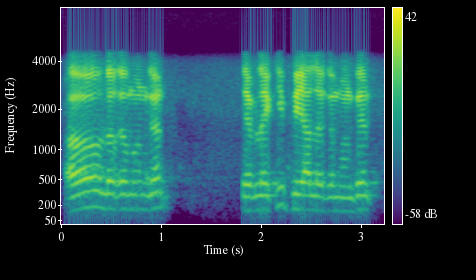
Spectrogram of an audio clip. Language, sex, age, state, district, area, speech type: Bodo, male, 45-60, Assam, Chirang, rural, conversation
